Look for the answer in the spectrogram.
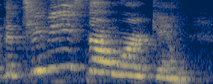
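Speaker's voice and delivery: high mock whine; hammed-up high-pitched complaint; complaining mom. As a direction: imitate a mom wailing for help. Retold mom complains to dad.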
